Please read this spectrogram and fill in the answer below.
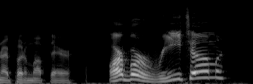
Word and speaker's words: Arboretum: The way the Dallas Arboretum is pronounced is Arboretum.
